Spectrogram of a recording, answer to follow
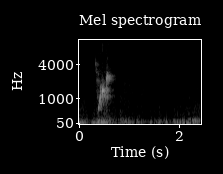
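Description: A single short watery plip that rises in pitch, about half a second in: a watercolour brush dipped into the water jar.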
